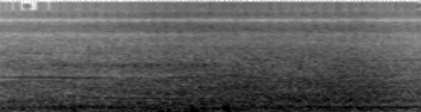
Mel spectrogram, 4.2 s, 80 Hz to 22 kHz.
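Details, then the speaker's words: 1992 Nissan 240SX S13 after on-the-fly fixes for electrical issues, blown plugs and popped hoses: fires right up into a steady, even idle with a smooth low rumble and no knocks or stumbles; normal idle. "Okay. Fire right up. So far so good."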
